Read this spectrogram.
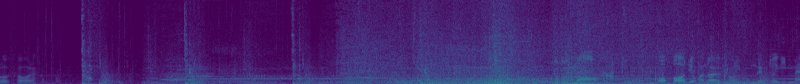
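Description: Weapons clash and magic spells burst during a fight.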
